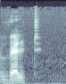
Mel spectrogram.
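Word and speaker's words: veld: आप इसको डी को देख के परेशान नहीं हो जाएगा, ये वेल्ड नहीं है, इसका प्रोनाउंसिएशन है वेल्ट।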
